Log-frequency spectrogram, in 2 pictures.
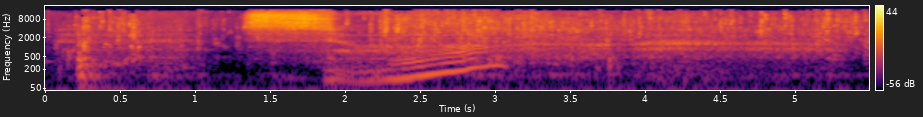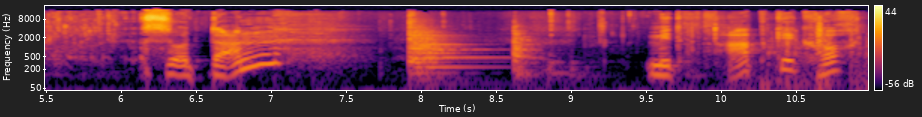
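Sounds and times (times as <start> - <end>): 
thick malt extract pouring into a fermenting bucket: 0.1 - 6.2
speech: 6.3 - 7.2, 9.5 - 10.9.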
